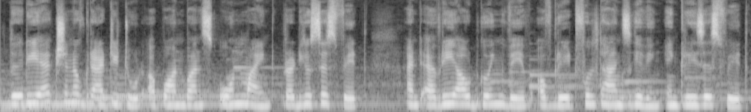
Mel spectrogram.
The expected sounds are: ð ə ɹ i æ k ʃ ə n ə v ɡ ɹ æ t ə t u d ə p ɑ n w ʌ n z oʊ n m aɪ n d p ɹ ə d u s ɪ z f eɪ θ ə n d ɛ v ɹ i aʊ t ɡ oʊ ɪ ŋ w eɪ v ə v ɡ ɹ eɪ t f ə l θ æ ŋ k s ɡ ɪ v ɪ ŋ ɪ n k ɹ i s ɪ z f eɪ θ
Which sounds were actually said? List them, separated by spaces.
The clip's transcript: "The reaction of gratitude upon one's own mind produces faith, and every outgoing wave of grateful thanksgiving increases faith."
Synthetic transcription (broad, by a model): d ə ɹ i æ k ʃ ə n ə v ɡ ɹ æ t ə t u d ə p ɑ n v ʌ n s oʊ n m aɪ n d p ɹ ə d u s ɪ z f eɪ t ə n d ɛ v ɹ i aʊ t ɡ oʊ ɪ ŋ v eɪ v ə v ɡ ɹ eɪ t f ə l t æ ŋ k s ɡ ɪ v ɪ ŋ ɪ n k ɹ i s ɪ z f eɪ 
